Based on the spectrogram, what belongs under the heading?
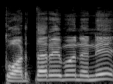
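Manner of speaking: slow, drawn-out mock crying; tearful whine. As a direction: whimper it out slowly, fearing a beating. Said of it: "మరి ఎందుకురా ఏడుస్తున్నావు".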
